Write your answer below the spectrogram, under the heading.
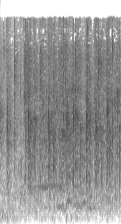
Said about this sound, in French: Ouais Mais bravo, on peut l'applaudir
